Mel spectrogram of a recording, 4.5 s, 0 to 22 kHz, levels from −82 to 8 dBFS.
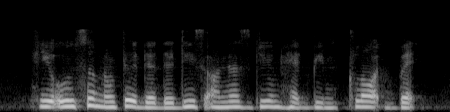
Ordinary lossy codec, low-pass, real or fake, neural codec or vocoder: none; none; fake; codec, 16 kHz, 1.1 kbps, Voila-Tokenizer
